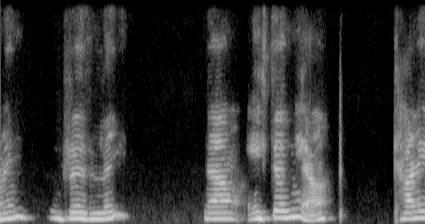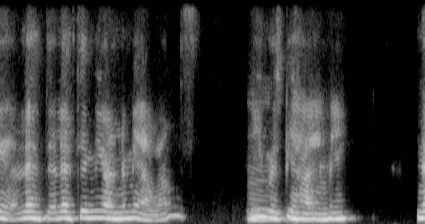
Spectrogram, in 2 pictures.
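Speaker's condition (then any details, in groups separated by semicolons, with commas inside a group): Cerebral palsy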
